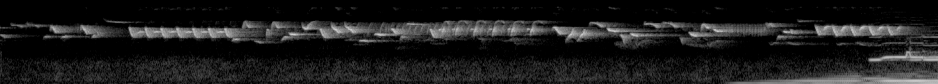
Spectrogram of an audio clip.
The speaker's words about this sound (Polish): Ten śpiew to jest śpiew strzyżyka. On jest bardzo głośny, ale to jest taki malutki ptaszek.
